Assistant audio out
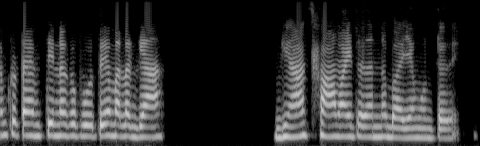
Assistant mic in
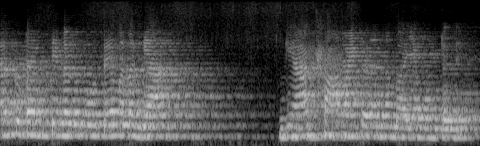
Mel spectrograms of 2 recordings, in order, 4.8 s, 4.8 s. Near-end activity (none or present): none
